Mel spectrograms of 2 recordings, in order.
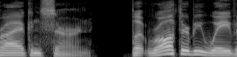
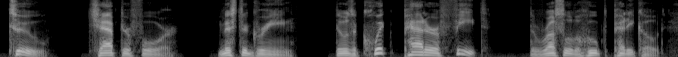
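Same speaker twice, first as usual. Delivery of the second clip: ordinary delivery, nothing marked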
